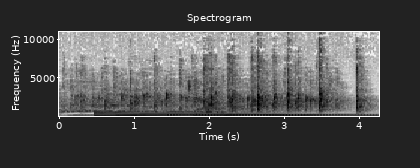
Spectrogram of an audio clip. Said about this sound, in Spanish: porque damos un aplauso fuerte.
